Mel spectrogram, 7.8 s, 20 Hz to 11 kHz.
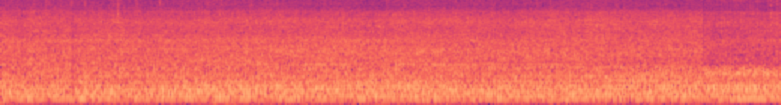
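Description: Yanmar 82 rice combine harvester's diesel engine running steadily with a constant hum as the tracked machine labours through deep, sticky paddy mud.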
